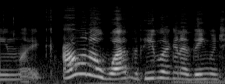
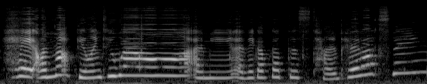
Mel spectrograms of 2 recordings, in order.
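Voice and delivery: attempted character voice, raised and slowed; Spencer; 4 semitones higher, 4 dB louder than usual. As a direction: start high and loud, then let it slip. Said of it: "I can't do Spencer's voice anymore".

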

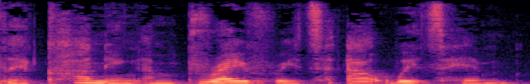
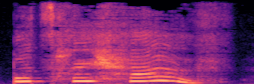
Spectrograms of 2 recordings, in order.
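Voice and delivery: high, louder protest; protesting Cinderella; 5 dB louder than usual. A narrator's reading. Cinderella protests to her stepmother, high. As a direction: plead your case. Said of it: "protested Cinderella".

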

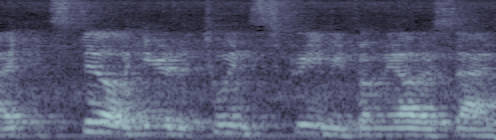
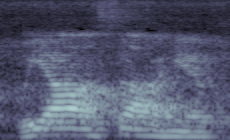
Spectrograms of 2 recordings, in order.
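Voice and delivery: plain reading voice

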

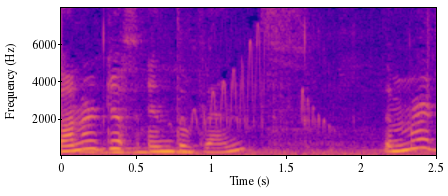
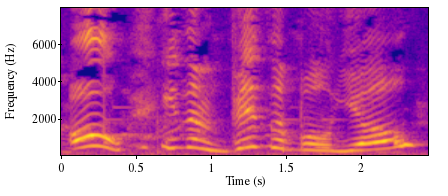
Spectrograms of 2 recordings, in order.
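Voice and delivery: sudden loud surprise; surprised; 5 semitones higher, 7 dB louder than usual. Real, not acted. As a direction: blurt it out in shock. Surprised at invisible player.

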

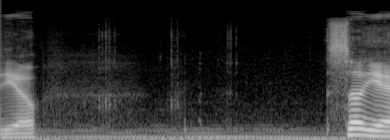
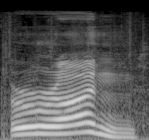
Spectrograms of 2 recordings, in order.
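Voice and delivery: high, drawn-out holler; hammed-up high cry; playful urgent call; 8 semitones higher, 4 dB louder than usual. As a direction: call out a mock order to run. Calling out during game.

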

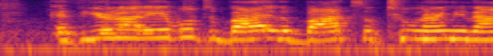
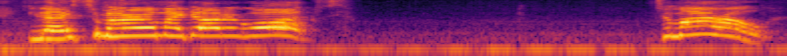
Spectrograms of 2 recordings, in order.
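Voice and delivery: proud, louder, higher exclaim; excited announcement; 5 semitones higher, 5 dB louder than usual. Real, not acted. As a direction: burst out with proud news. Proud news about daughter.

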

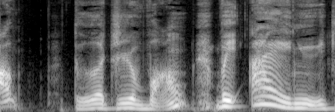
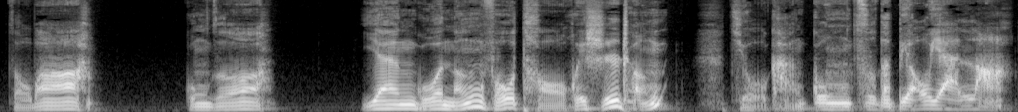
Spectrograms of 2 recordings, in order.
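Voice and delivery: lower, measured scheming adviser; a shrewd minister calmly coaching, voiced low and soft; Su Qin's voice; 10 semitones lower, 4 dB quieter than usual. Su Qin calmly instructs the young prince, low and soft.

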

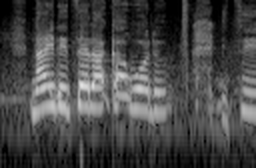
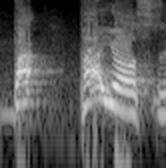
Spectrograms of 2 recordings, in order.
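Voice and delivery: loud, raised call that breaks off and restarts; frantic calling; 5 semitones higher, 8 dB louder than usual. Acted. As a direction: call out urgently. Calling out, no answer.

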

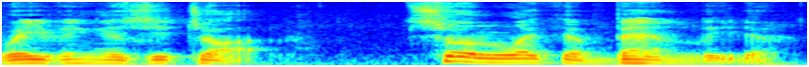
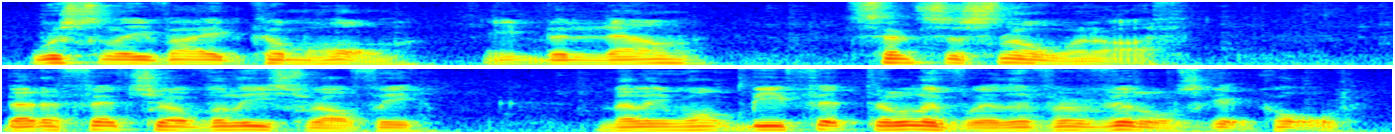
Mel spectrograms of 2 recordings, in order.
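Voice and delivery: ordinary delivery

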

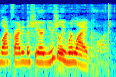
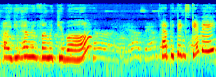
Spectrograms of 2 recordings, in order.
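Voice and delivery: higher pet-talk voice; talking to dog; 4 semitones higher than usual. Real, not acted. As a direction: coo at the dog.

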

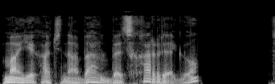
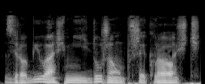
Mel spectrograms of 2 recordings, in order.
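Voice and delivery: ordinary delivery

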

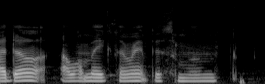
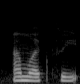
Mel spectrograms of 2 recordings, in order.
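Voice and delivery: ordinary talk, nothing marked

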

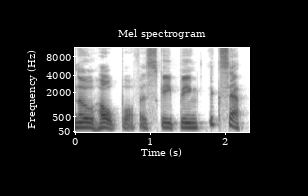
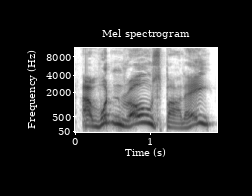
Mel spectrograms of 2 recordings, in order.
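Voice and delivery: louder, higher mocking cry; cried out; 5 semitones higher, 6 dB louder than usual. Stubb jeers at the ship's figurehead, crying out. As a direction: call it out, amused. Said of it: "he cried".

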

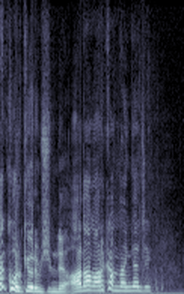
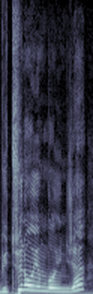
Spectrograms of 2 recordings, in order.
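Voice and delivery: ordinary delivery

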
